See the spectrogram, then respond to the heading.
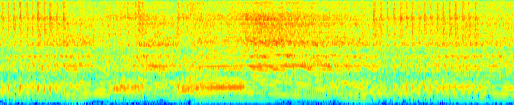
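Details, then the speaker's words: Yamaha RX-King two-stroke, newly bought, new original exhaust: crackle rising and falling with throttle, wet and hesitant at low revs before clearing; weak, sluggish low-end response and hard to rev, cause undetermined. "untuk masalahnya ini motor dari teman cerita counter bawahnya lemas jadi motor kayak loading itu dapat rpm nya sedikit agak susah ya untuk mesin teriakan pokoknya responnya dia mesin kurang"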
